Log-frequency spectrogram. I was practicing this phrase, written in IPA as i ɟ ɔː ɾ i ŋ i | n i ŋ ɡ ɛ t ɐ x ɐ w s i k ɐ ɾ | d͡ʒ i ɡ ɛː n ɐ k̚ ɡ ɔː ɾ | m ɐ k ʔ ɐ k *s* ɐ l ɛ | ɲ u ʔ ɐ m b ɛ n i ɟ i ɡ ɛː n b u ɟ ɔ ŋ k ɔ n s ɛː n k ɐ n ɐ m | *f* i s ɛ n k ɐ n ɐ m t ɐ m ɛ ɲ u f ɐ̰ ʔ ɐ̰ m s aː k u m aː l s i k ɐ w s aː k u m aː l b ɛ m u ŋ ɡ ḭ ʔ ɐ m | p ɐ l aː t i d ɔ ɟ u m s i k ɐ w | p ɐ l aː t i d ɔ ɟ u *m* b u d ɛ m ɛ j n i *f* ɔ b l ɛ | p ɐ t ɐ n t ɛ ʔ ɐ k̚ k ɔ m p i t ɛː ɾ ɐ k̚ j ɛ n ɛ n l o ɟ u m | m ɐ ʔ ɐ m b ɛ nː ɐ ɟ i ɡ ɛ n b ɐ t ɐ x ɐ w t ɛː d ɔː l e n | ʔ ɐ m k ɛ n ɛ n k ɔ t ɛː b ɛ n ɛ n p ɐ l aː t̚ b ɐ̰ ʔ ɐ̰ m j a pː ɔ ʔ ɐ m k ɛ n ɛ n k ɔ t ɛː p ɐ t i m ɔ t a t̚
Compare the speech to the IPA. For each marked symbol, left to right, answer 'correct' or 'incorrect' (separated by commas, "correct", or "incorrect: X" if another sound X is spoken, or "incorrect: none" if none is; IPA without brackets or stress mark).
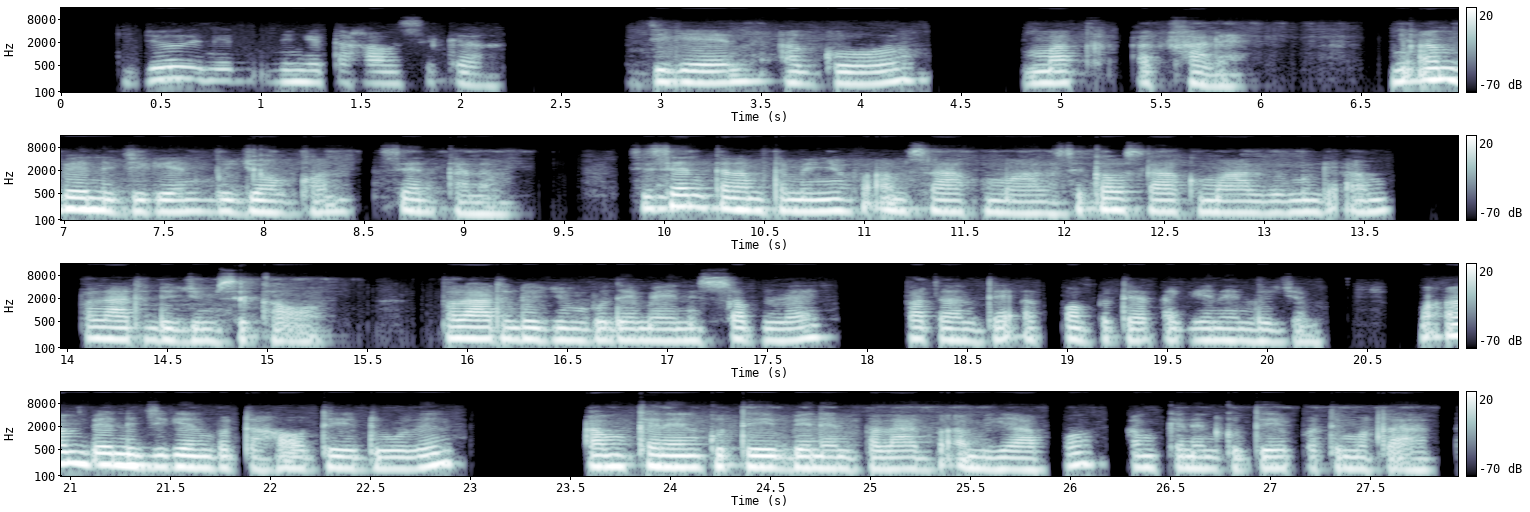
incorrect: x, incorrect: s, correct, incorrect: s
